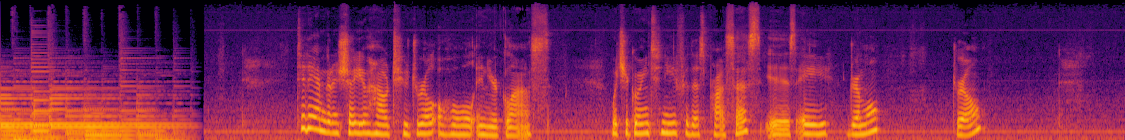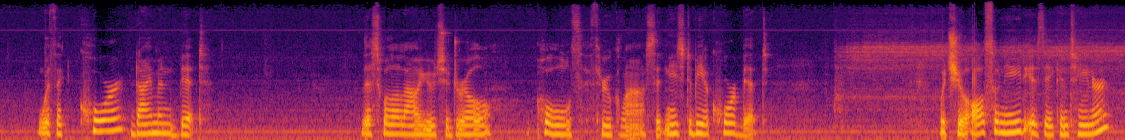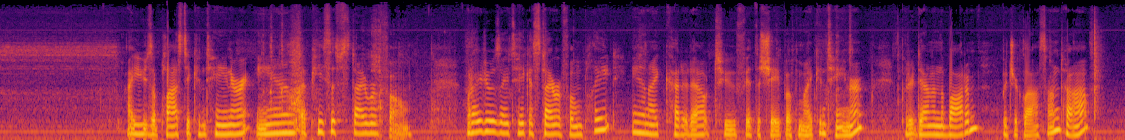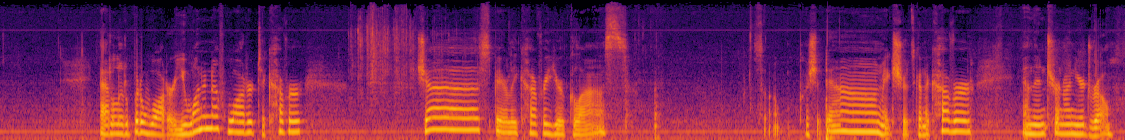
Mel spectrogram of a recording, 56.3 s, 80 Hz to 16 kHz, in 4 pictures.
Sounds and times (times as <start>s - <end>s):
Speech: 3.7s - 6.9s, 7.6s - 11.0s, 11.9s - 12.4s, 14.5s - 16.7s, 18.6s - 23.7s, 25.8s - 28.0s, 29.7s - 33.3s, 33.9s - 41.8s, 43.4s - 46.0s, 47.4s - 50.1s, 51.6s - 54.4s, 55.0s - 56.2s.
